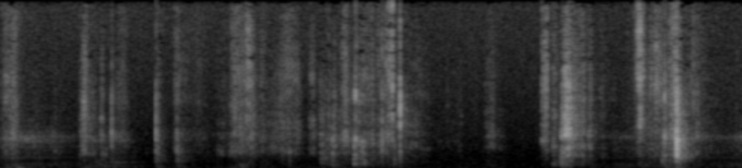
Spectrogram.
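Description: A sheet of letter-size paper rustling and crinkling as it is folded and creased by hand, in short irregular bursts, with a couple of louder crackles near the end.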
